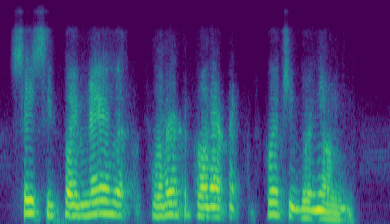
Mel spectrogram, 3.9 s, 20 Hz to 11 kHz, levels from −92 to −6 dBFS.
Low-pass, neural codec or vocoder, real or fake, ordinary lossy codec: 7.2 kHz; codec, 16 kHz, 0.5 kbps, FreqCodec, smaller model; fake; Opus, 16 kbps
